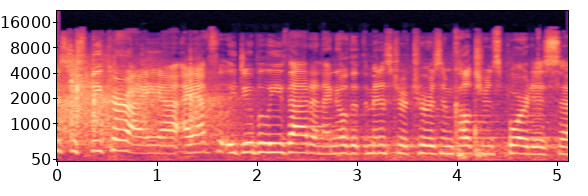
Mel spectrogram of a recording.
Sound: applause

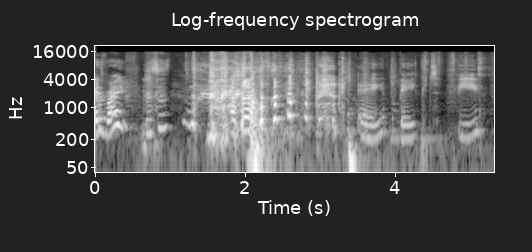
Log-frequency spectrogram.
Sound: laughs

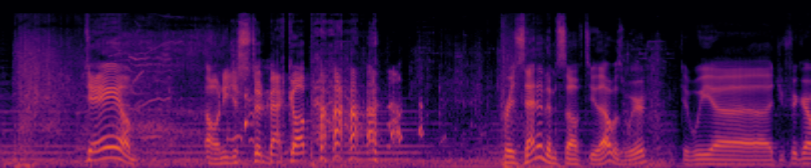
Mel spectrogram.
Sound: laughs

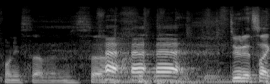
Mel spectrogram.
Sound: laughs

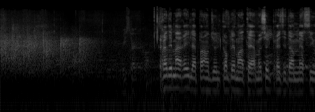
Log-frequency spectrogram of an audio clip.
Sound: applause

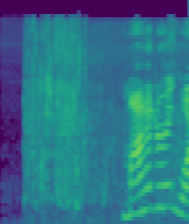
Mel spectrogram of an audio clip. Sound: wave splashing

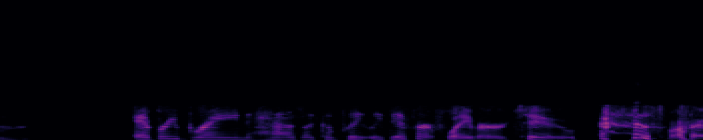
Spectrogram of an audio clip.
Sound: laughs

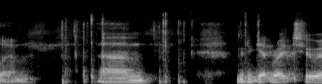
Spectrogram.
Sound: typing

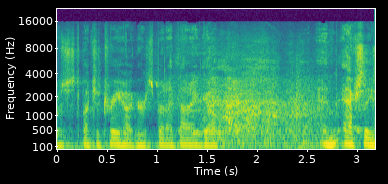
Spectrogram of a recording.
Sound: laugh

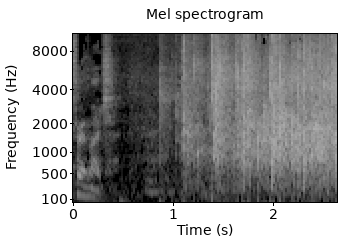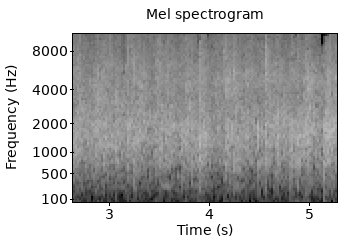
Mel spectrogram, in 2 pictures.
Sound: applause

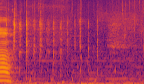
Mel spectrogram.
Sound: totally normal scuttling cauldron noises

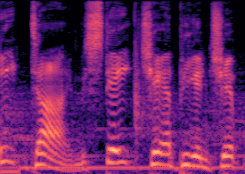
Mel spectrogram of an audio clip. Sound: sounds of football practice

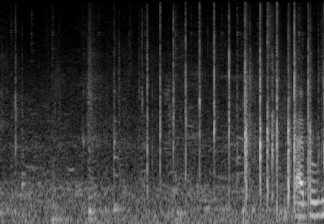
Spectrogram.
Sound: clapping

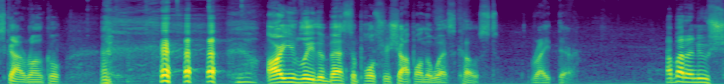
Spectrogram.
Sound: laughing

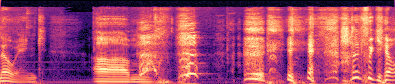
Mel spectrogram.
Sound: everyone laughs

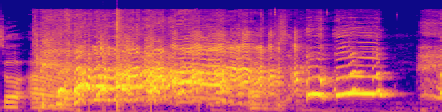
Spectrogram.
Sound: gamers laughing

